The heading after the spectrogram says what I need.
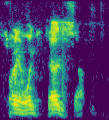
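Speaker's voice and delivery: low, confiding driver. Retold or imitated.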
